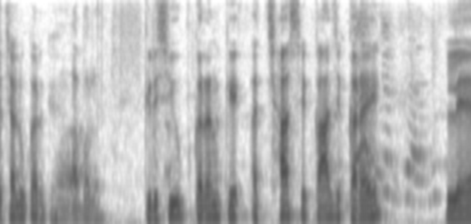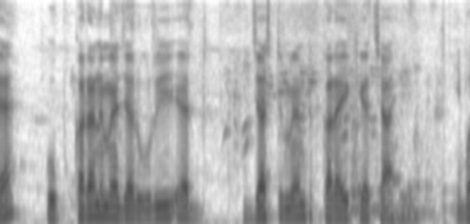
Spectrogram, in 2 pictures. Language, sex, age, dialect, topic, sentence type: Magahi, male, 25-30, Southern, agriculture, statement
